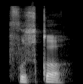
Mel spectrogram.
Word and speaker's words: foscor: Por otro lado, esta omisión de la R afecta especialmente a las palabras monosílabas y las agudas, es decir, las que tienen el acento en la última sílaba. Carrer, calle. Foscor, oscuridad.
